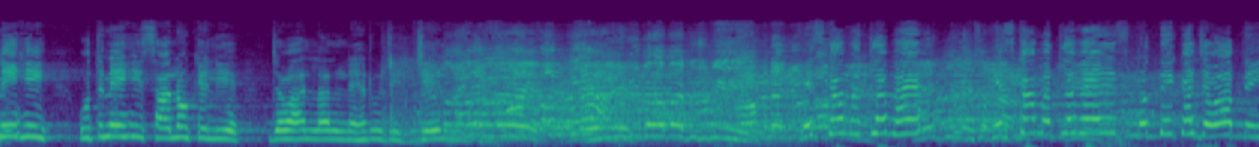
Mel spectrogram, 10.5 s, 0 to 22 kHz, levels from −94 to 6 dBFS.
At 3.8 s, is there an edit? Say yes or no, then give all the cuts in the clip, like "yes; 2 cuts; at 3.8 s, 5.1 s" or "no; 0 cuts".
yes; 1 cut; at 3.8 s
